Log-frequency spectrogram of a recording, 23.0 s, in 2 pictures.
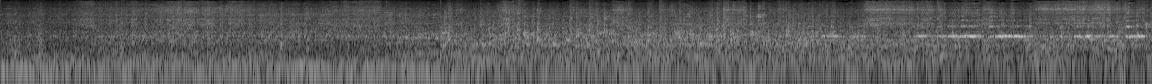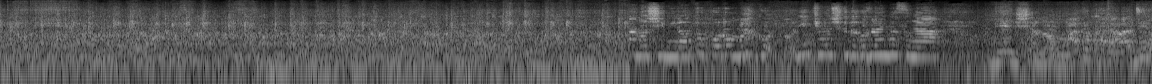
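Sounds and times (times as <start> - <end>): rumble and clatter of train wheels: 0.0 - 23.0
high wheel squeal: 8.0 - 11.7.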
